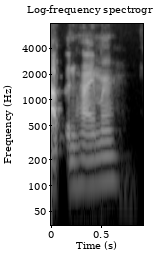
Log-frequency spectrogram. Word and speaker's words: Oppenheimer: Is that how you pronounce it? – Oppenheimer. – Oppenheimer.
